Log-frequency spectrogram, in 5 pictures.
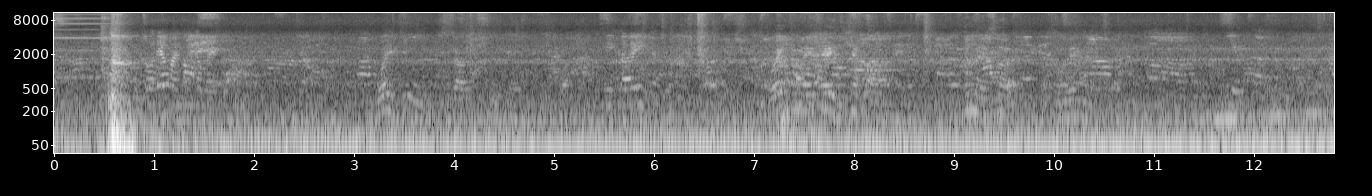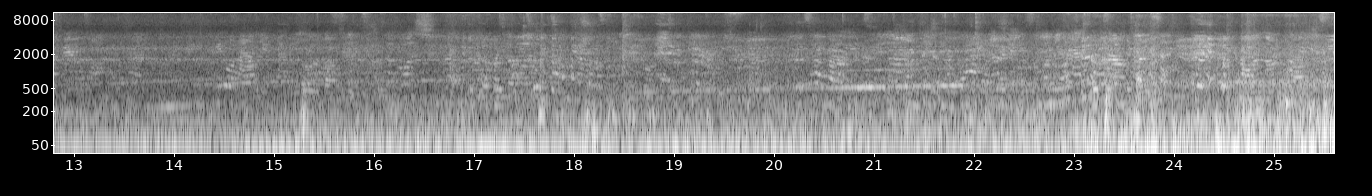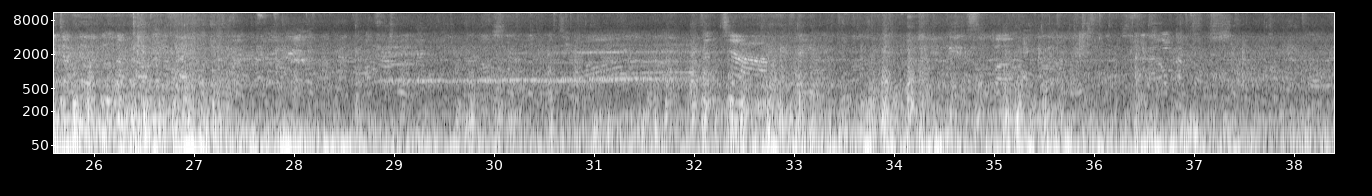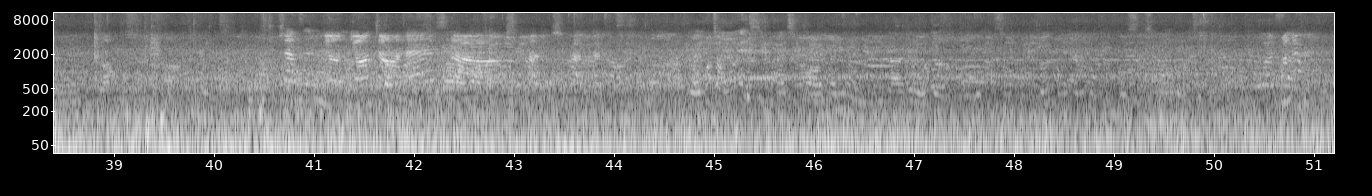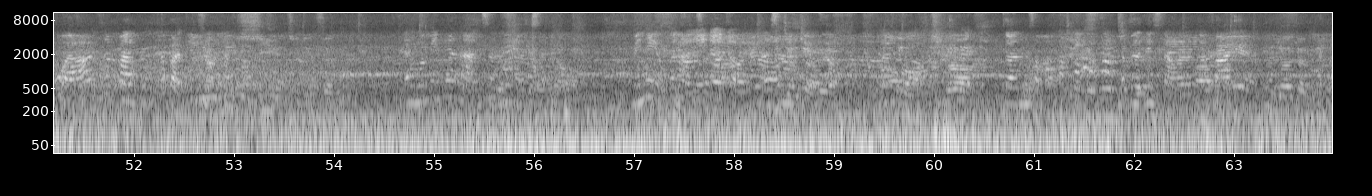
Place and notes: {
  "title": "Tamsui, Taiwan - Tamsui Line (Taipei Metro)",
  "date": "2013-11-02 21:26:00",
  "description": "from Tamsui Station to Zhuwei Station, Binaural recordings, Sony PCM D50 + Soundman OKM II",
  "latitude": "25.16",
  "longitude": "121.45",
  "altitude": "12",
  "timezone": "Asia/Taipei"
}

